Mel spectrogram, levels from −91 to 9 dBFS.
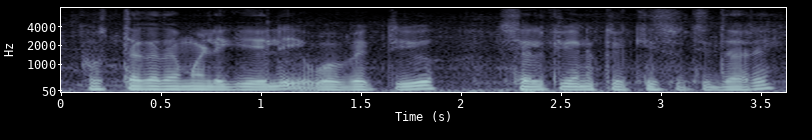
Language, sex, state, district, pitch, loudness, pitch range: Kannada, male, Karnataka, Mysore, 100 Hz, -22 LUFS, 95-105 Hz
